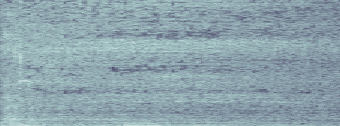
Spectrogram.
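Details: After repair of an engine misfire blamed on a faulty ECM/ICM with injector not grounding: deep, even note right after start with no stumble or skipped beats, settling smoothly; engine now runs normally with strong starting.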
